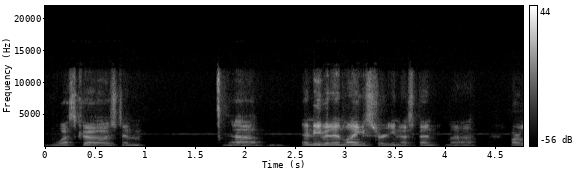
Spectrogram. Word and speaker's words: Lancaster: Coast and even in Lancaster. Or Lancaster. We have a Lancaster near us, spelled the same, but when I moved here, people pounced on my pronunciation pretty quick, so I got to undo that for this.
